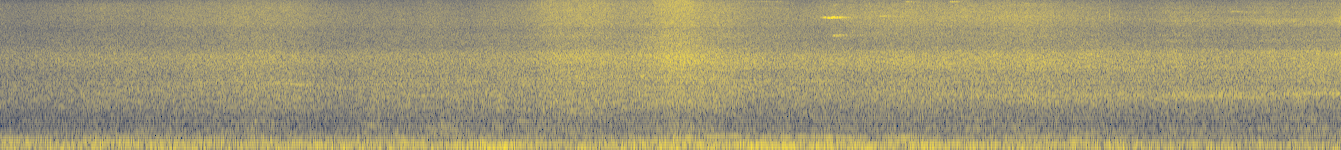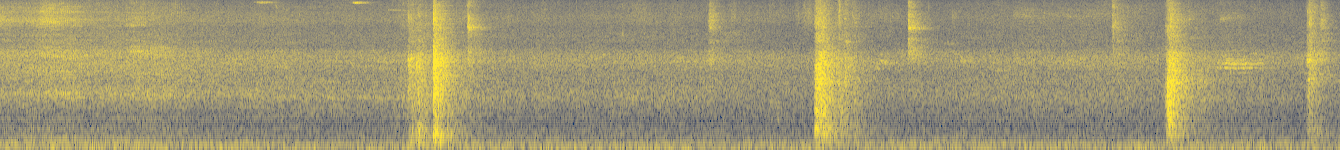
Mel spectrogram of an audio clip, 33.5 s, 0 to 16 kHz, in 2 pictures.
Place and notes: in the Park, Very hot weather, Traffic noise
22 June 2015, ~15:00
